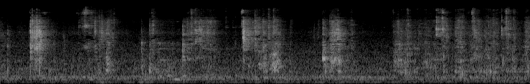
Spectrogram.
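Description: A metal spoon stirs sweet bottle gourd cake batter in a bowl, giving repeated close scraping and clinking strokes in an uneven rhythm, with no talking.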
